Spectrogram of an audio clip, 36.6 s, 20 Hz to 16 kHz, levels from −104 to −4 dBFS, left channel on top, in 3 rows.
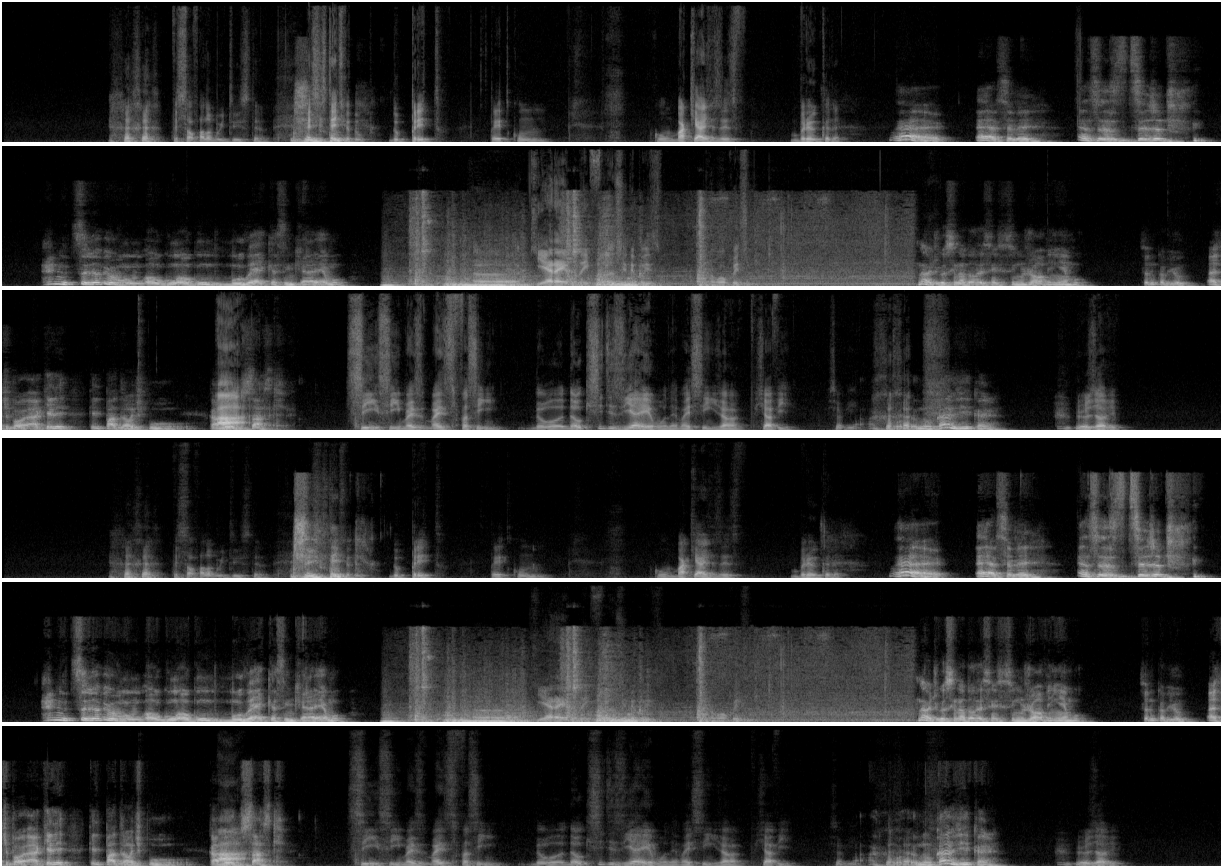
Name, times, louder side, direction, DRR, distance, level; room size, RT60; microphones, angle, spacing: voice 1, 1.1-3.6 3.9-4.2 4.9-5.4 6.1-6.2 6.5-7.3 7.9-8.4 16.9-18.8 19.3-19.7 26.5-26.9 27.8-29.4 29.7-32.3 32.7-33.8 34.9-35.6, left 4 dB, 65° left, 0.8 m, -40 dB
voice 2, 2.9-3.4 8.9-9.4 9.7-10.4 10.7-12.0 12.6-15.6 21.3-23.0 23.6-26.1 26.5-27.0 33.0-34.3, right 1 dB, 50° right, 1.2 m, -34 dB
sound 1, 16.0-21.3, equal, ahead, 0.7 m, -35 dB
5.6 x 5.3 x 4.5 m
head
